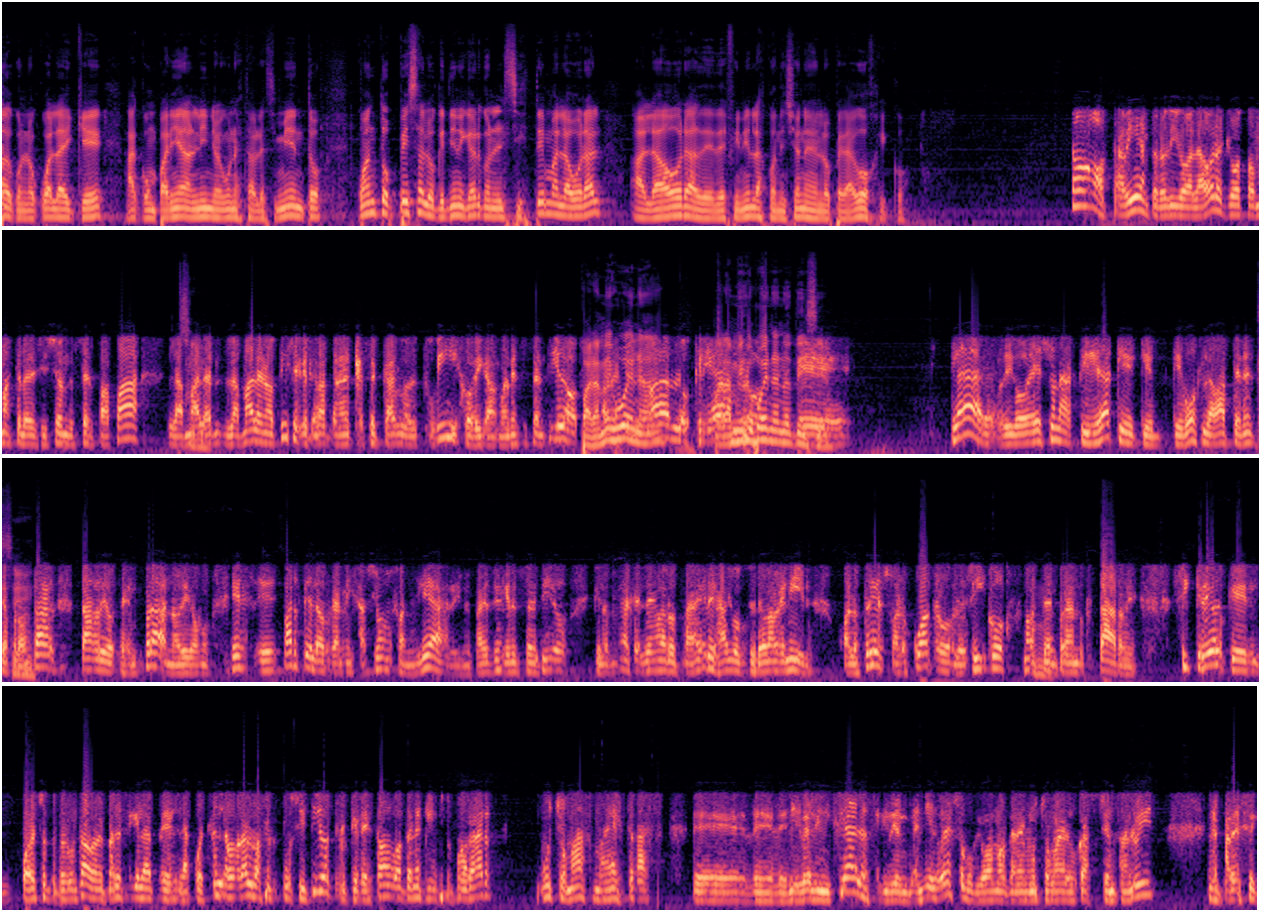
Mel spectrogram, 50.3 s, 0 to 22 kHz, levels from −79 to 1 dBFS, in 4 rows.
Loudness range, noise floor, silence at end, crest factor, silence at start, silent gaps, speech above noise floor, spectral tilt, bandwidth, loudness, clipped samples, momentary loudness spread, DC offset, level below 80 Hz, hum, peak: 4 LU; -52 dBFS; 0 s; 12 dB; 0 s; none; 38 dB; -6.5 dB/octave; 13.5 kHz; -14 LUFS; under 0.1%; 8 LU; under 0.1%; -40 dBFS; none; -2 dBFS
